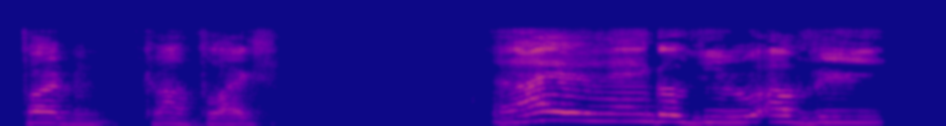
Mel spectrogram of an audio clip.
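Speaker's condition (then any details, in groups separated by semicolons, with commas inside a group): Parkinson's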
